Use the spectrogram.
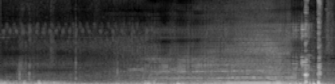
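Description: A car engine rolls past in the street, a broad vehicle roar that swells steadily and grows louder toward the end, with a brief sharp burst near the finish.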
